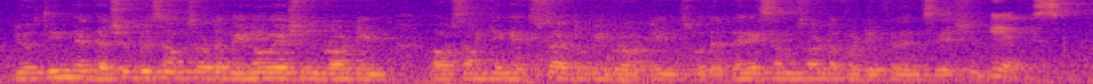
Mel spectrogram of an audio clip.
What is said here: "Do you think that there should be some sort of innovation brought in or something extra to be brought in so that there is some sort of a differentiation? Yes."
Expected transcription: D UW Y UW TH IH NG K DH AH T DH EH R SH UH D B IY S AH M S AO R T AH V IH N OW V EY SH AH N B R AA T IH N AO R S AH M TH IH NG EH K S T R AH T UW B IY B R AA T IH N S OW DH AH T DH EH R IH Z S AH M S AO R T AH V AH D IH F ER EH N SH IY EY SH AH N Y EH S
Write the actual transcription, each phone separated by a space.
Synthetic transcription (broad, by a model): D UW Y UW T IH NG K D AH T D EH R SH UH D B IY S AH M S AO R T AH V IH N OW V EY SH AH N B R AA T IH N AO R S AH M T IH NG EH K S T R AH T UW B IY B R AA T IH N S OW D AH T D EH R IH Z S AH M S AO R T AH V AH D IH F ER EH N S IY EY SH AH N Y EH S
